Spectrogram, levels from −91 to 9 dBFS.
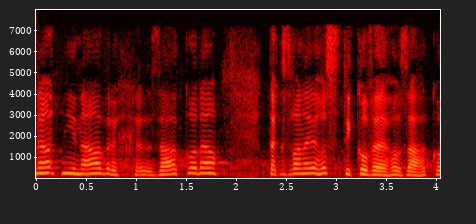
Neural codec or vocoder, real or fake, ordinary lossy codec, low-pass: codec, 16 kHz, 8 kbps, FunCodec, trained on LibriTTS, 25 frames a second; fake; MP3, 48 kbps; 7.2 kHz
